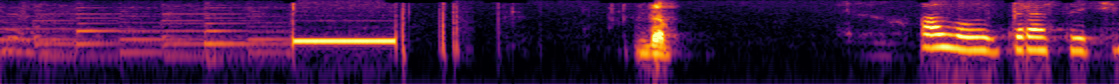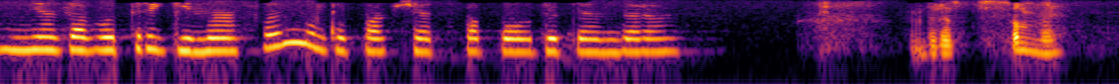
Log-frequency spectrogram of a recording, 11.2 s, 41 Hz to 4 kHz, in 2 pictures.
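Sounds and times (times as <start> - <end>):
telephone hold tones during a call transfer: 1.4 - 2.1
telephone line beep tone: 1.5 - 2.0
speech: 3.2 - 3.5, 4.6 - 9.1, 10.2 - 11.0.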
